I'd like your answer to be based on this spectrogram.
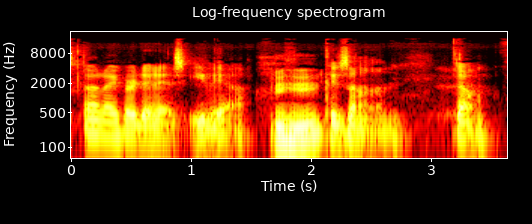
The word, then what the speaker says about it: Elia: I always thought it was Ilya Kazan. – It is Ilya, E-L-I-A.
